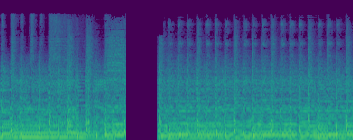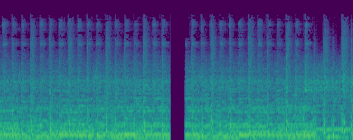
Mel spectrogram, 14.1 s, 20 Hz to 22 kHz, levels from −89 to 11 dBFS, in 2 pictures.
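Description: A stream reconnect breaks the connection twice, restarting the decoder mid-stream. At 2.51 s the sound drops out for 614 ms and resumes about 0.7 s further on. At 10.46 s a 269 ms gap ends with 325 ms of audio repeated.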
